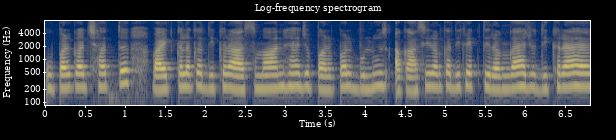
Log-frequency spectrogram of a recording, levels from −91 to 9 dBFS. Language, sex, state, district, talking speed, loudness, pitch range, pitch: Hindi, female, Chhattisgarh, Bastar, 130 wpm, -18 LUFS, 215-235 Hz, 230 Hz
